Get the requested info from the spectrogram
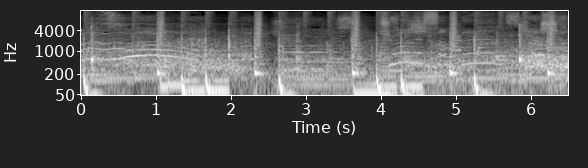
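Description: Backing music with a steady beat and singing, over a skateboard rolling on pavement and clacking as the skater takes a trick onto a stair rail.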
